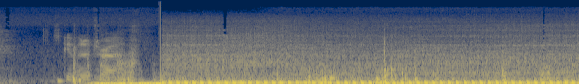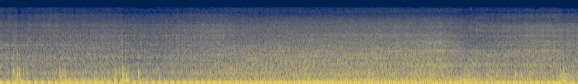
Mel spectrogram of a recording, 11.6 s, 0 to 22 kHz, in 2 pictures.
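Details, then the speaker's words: Honda ATV (Rincon 680 or Rancher 350) after rear brake caliper service and greasing, test ride: steady low engine drone with an even pulse as it rolls and slows; no squeal or grind from the brakes. "oh yeah there ain't no squeaking or anything that's that's great"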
